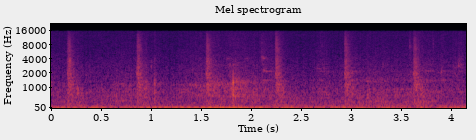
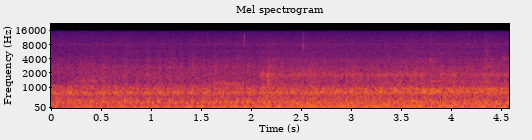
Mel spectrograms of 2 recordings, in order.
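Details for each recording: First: Hotpoint NSWM 1043C 10kg inverter-motor washing machine on spin: faint sharp tick about every 0.7 s over a quiet spin; owner suspects a spring inside has moved and ticks against the side; cause not confirmed. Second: Hotpoint NSWM 1043C W UK N 10kg inverter-motor washer spinning a possibly unbalanced load (dust sheet, rags): steady, even spin hum with pump underneath, no heavy thumping, though various peculiar ticks noted while spinning; spinning and draining normally.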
